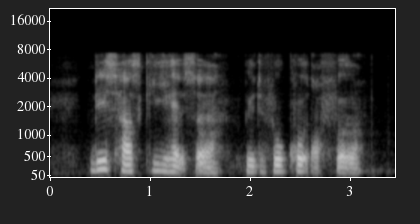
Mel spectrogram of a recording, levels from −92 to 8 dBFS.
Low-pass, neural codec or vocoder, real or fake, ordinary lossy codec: 7.2 kHz; vocoder, 22.05 kHz, 80 mel bands, HiFi-GAN; fake; none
